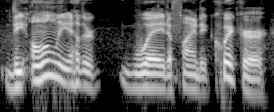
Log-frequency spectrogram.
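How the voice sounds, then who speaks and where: Male podcast host, jokey and animated, mid-pitched with a lively range. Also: normal speed. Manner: jokey, riffs playfully, animated. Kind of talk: casual interview chat.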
